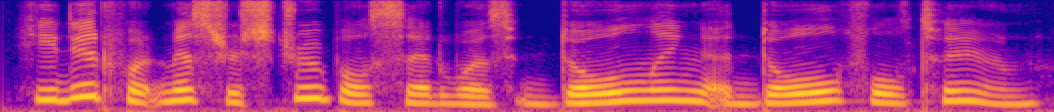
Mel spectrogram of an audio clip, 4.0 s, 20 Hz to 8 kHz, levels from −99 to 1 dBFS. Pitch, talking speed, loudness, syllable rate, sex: 210 Hz, 165 wpm, -15 LUFS, 3.9 syllables/s, female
